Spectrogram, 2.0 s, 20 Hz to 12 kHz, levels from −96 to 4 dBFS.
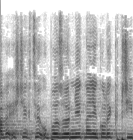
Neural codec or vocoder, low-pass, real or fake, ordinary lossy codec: none; 10.8 kHz; real; MP3, 64 kbps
